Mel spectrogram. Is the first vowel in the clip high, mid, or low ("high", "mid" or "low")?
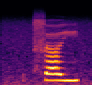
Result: low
